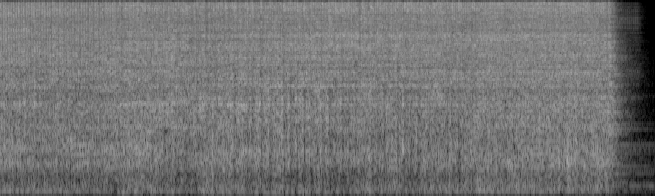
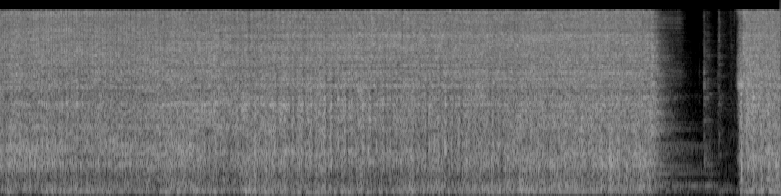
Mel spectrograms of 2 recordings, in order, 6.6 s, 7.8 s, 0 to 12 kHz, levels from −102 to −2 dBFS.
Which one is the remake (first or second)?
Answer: second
